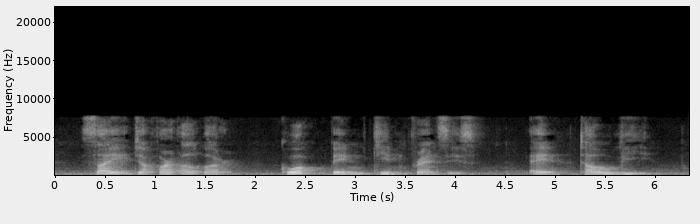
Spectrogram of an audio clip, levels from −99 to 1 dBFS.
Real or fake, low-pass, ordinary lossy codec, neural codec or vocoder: fake; none; none; codec, 16 kHz, 2 kbps, FunCodec, trained on LibriTTS, 25 frames a second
